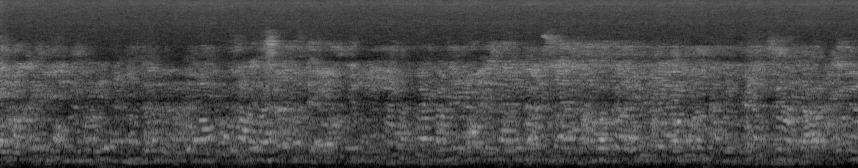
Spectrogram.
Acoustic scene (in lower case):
crowded indoor space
